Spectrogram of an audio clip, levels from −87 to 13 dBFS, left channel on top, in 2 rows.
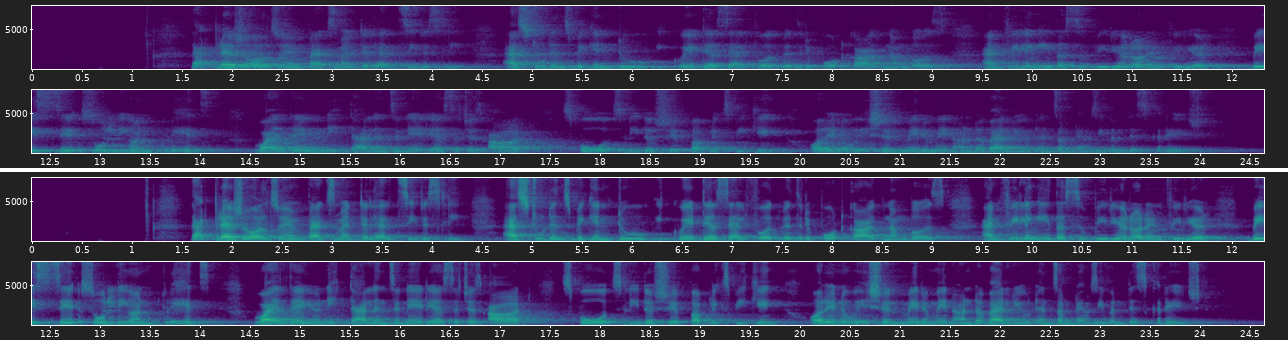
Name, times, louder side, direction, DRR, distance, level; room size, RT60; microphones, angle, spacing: voice 1, 1.3-14.1 14.3-17.3 17.6-19.8 20.1-24.0, right 5 dB, 50° right, 11 dB, 0.4 m, -34 dB
9.2 x 4.5 x 4.8 m, 2.3 s
head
